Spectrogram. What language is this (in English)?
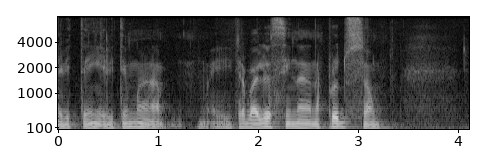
Portuguese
